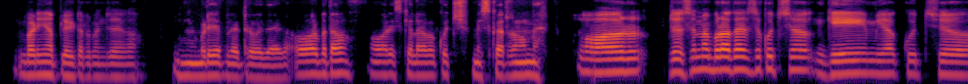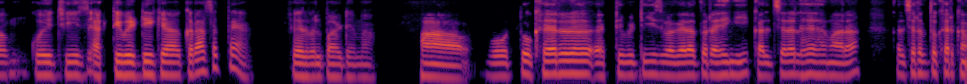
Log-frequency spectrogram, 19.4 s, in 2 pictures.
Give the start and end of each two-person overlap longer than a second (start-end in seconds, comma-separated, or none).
none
